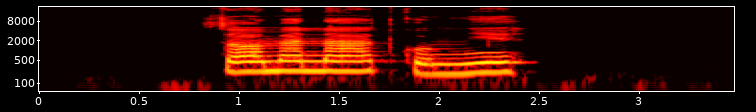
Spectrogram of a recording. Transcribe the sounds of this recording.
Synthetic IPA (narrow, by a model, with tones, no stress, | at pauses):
sɔ˦ma˦na˦tko˨mɲ˦e˦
